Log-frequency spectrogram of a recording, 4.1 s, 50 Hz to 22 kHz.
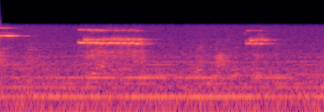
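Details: A female African grey parrot, recorded in December 2007, gives two short bursts of mimicked sounds, bright ringing tones like phones ringing near the start and again after a pause, over a steady indoor hum.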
